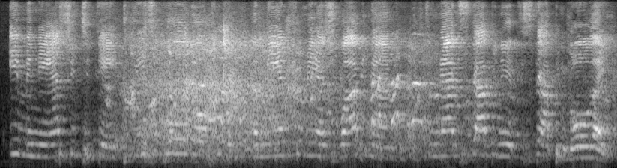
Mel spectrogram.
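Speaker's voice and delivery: put-on high-pitched Wisconsin accent anchor read. Student anchor trying to impress professor, thick Wisconsin accent. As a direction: read the news in broad Wisconsin vowels. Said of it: "I had a Wisconsin accent".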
